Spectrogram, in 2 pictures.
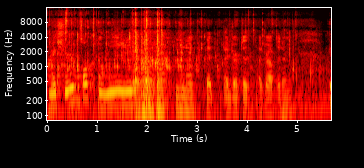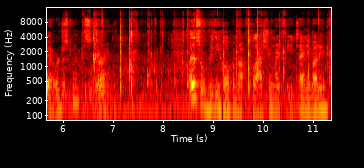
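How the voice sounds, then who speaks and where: A young man talks his way through a home cooking vlog, moving around the stove, rambling, self-deprecating and heavy on fillers. His ordinary-pitched voice is a little slow and picked up on a camera mic in his kitchen that he sometimes drifts away from. A steady hiss runs under the whole recording.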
